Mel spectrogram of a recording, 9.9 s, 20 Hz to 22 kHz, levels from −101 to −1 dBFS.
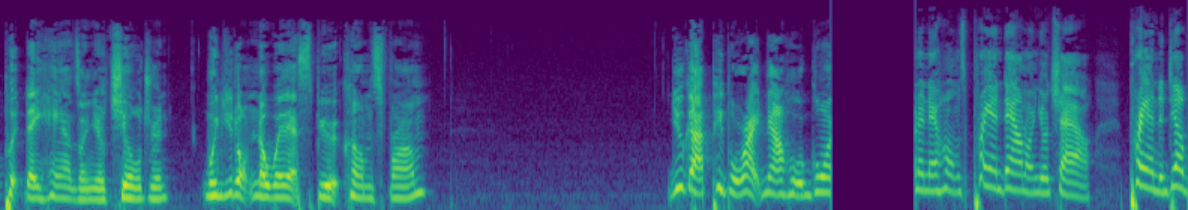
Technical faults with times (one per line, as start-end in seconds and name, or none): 6.93-7.63 playback stall
7.63-9.90 catch-up at higher speed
